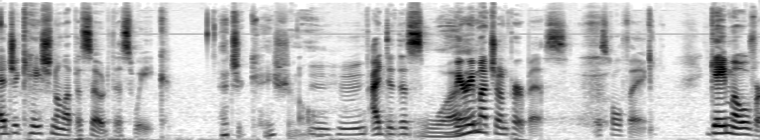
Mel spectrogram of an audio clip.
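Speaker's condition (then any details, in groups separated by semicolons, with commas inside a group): No condition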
